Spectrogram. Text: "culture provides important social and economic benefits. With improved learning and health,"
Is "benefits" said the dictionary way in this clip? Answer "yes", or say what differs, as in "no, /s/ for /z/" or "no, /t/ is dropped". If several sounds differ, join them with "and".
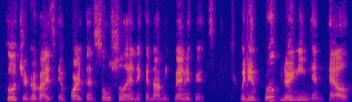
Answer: yes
